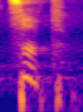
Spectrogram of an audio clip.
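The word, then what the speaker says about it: Cet: Cit is pronounced in Hungarian Tet and Tet means whale the sea mammal because it looks like a whale.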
